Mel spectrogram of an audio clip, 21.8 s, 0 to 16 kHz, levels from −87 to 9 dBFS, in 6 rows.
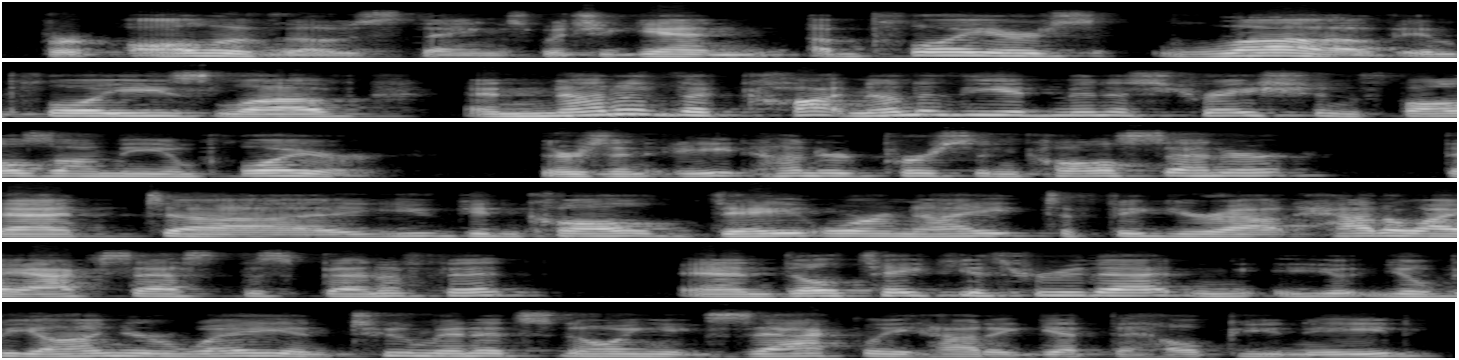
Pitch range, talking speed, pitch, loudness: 145-175 Hz, 195 wpm, 160 Hz, -22 LUFS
